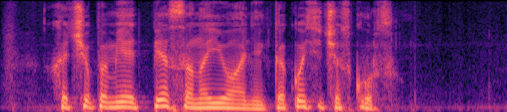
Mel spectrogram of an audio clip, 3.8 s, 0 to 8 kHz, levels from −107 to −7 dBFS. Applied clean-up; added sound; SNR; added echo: none; none; none; none.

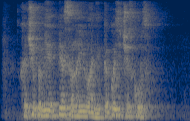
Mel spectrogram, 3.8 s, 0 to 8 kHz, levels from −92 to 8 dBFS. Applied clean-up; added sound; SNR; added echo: none; none; none; reverberation time 0.8 s.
